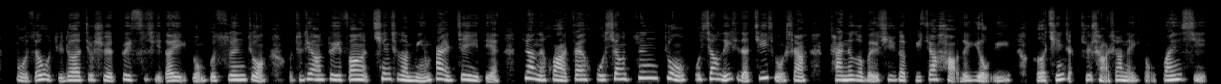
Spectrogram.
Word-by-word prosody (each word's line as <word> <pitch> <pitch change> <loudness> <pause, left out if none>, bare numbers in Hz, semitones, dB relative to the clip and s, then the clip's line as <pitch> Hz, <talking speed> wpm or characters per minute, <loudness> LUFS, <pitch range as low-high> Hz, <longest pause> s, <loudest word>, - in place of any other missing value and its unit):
否 170 -4 -2
则 200 +7 0
我 225 - +1
觉 150 - -7
得 190 +3 +2
就 210 +2 -5
是 195 -3 -1
对 215 +4 -1
自 220 +3 -14
己 - - -7
的 165 +2 +1
一 175 0 0
种 185 - -3
不 - - 0
尊 210 +3 +2
重。 190 -3 0 0.2
我 - - -13
觉 200 - -6
得 240 - 0
让 220 -1 +2
对 215 -2 +1
方 220 +1 +3
清 255 -2 -2
楚 240 - -8
地 205 - +6
明 170 0 +2
白 240 -2 +3
这 205 +3 -1
一 195 -3 +4
点， 190 - -3 0.2
这 290 - +1
样 270 - +4
的 205 - +4
话， 200 -3 +3
在 220 +4 0
互 215 -2 -2
相 245 +3 -1
尊 295 +3 +1
重、 215 -8 +1
互 - - -2
相 250 +2 -1
理 200 +2 +3
解 - - -10
的 - - +3
基 290 +1 0
础 190 - -1
上， 185 -1 0 0.2
才 205 - +1
能 205 +1 +6
够 195 - +2
维 185 - +1
持 210 - -7
一 - - -4
个 185 - +2
比 175 0 -7
较 225 +5 -1
好 - - -1
的 - - 0
友 185 0 +1
谊 175 +5 -4 0.2
和 180 +1 -1
情 215 +5 +1
职 210 - -4
场 - - -1
上 200 -1 +3
的 185 - +3
一 185 - -4
种 195 - -11
关 210 +3 +4
系。 235 - -5
205 Hz, 345 characters per minute, -21 LUFS, 185-225 Hz, 0.2 s, 地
